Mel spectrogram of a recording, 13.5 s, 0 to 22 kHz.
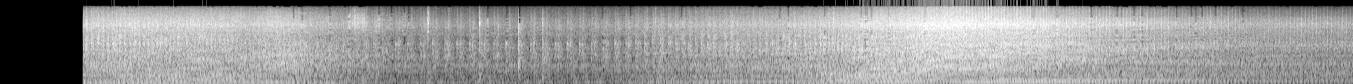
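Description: Arctic Cat 700 diesel quad bike's twin-cylinder diesel engine running as it is ridden past on a wet road, its pitch rising and falling, with tyre hiss from the wet tarmac. It is loudest about two-thirds of the way through, then fades as the quad drives away.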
